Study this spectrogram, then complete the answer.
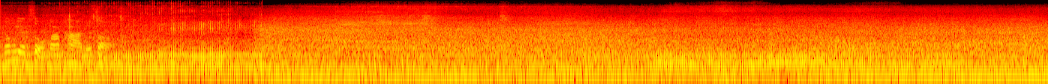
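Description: A motorcycle engine hums steadily close by while riding.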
